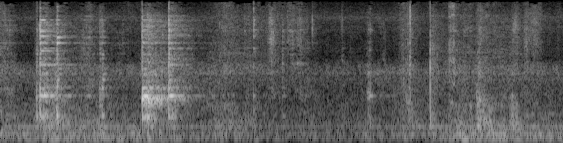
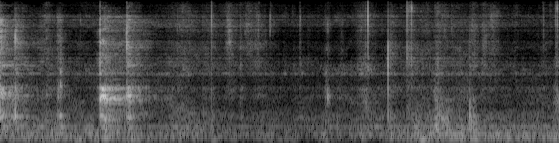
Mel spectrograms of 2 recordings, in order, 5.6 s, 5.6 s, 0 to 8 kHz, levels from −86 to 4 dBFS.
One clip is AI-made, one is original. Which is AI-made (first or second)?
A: second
